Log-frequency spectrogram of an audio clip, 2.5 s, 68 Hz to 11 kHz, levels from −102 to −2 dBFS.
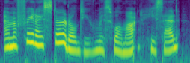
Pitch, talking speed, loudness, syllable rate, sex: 230 Hz, 235 wpm, -16 LUFS, 5.9 syllables/s, female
